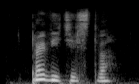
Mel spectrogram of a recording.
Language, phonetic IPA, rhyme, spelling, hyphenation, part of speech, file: Russian, [prɐˈvʲitʲɪlʲstvə], -itʲɪlʲstvə, правительство, пра‧ви‧тель‧ство, noun, Ru-правительство.ogg
- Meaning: government, administration, cabinet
